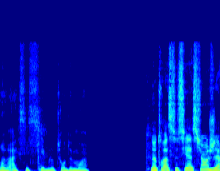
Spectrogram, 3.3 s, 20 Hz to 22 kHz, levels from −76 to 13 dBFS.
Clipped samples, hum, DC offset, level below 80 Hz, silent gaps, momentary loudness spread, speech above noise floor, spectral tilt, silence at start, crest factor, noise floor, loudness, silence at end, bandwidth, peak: under 0.1%; none; under 0.1%; -64 dBFS; 1.39-2.17 s; 9 LU; over 59 dB; -4.5 dB/octave; 0 s; 18 dB; under -90 dBFS; -32 LUFS; 0 s; 17 kHz; -14 dBFS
